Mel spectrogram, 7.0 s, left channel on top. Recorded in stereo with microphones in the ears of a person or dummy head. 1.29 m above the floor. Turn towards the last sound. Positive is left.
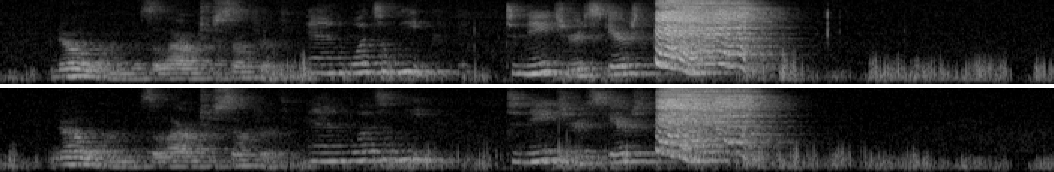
turn(degrees=25)  # may be behind; listen again after turning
